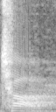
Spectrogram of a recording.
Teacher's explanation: छ का उच्चारण स्थान है तालु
